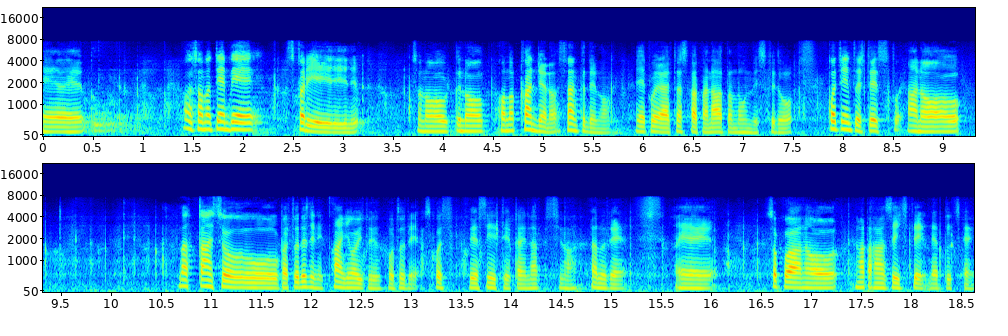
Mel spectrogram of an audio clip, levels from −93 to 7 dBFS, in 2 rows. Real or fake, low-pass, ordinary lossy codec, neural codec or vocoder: fake; none; none; codec, 16 kHz, 1 kbps, FunCodec, trained on LibriTTS, 50 frames a second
